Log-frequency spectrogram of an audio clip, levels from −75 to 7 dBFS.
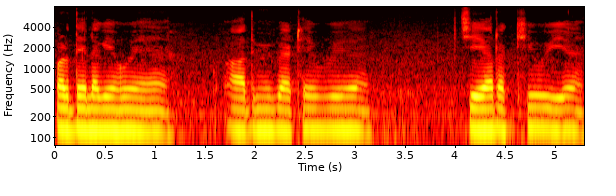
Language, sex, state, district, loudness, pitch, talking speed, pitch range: Hindi, male, Uttar Pradesh, Saharanpur, -17 LUFS, 130 Hz, 135 wpm, 115-130 Hz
